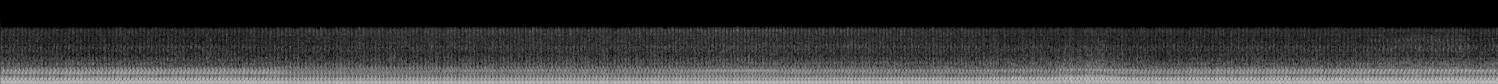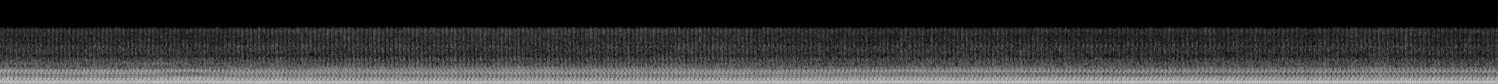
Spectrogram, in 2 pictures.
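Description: Engine of the camera vehicle running steadily at cruising speed, its pitch shifting slightly a couple of times, over a constant rush of road and wind noise.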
